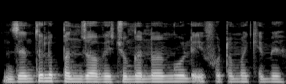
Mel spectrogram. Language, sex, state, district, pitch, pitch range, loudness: Wancho, male, Arunachal Pradesh, Longding, 130 Hz, 130-135 Hz, -17 LUFS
